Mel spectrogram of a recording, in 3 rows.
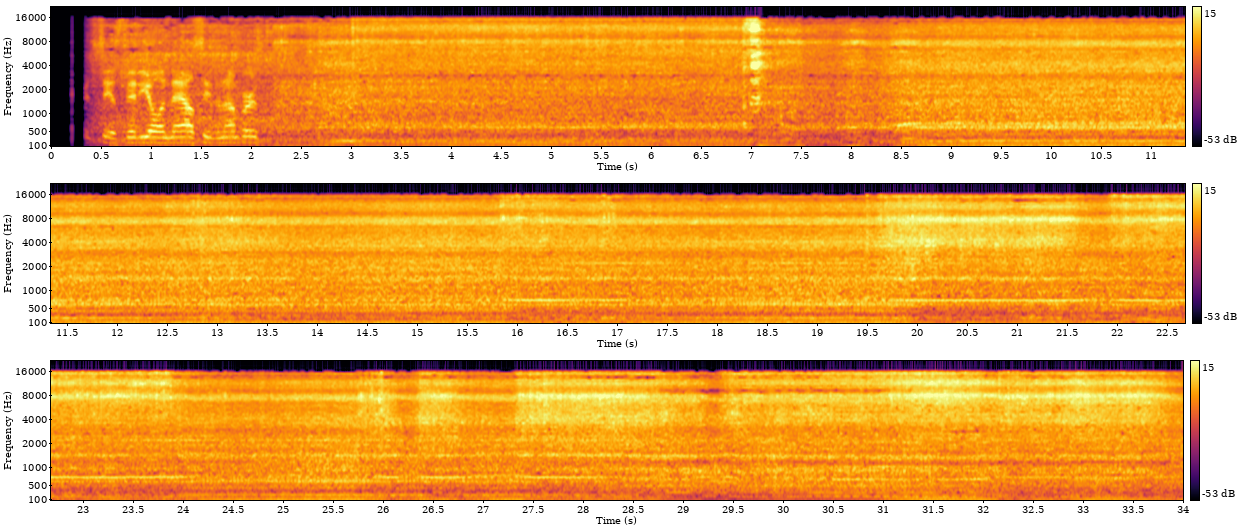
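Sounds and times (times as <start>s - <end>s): stump grinder grinding stump: 0.4s - 34.0s.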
